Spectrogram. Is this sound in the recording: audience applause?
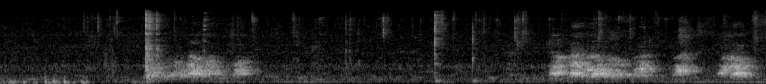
no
